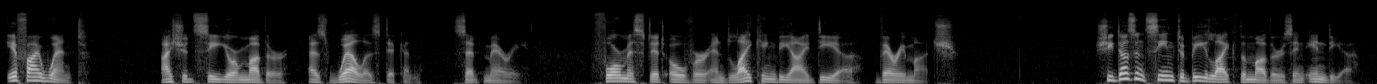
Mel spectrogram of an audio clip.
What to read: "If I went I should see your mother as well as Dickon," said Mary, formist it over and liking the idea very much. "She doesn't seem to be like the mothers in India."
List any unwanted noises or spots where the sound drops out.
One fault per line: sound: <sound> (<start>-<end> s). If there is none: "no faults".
no faults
